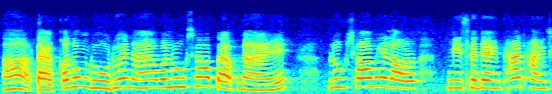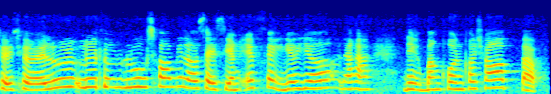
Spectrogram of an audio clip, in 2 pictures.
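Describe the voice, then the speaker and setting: A high-voiced woman in her thirties speaks to parents as a child development teacher, animated and expressive, breaking into playful story voices to demonstrate. She is close on a lapel mic in a small indoor studio. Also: brisk. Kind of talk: parenting advice video. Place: small indoor studio in front of blue backdrop.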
